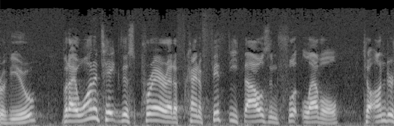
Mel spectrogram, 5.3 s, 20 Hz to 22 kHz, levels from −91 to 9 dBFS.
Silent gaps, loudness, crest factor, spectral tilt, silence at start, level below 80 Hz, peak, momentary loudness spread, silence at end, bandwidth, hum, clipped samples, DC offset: none; -17 LUFS; 14 dB; -5.5 dB/octave; 0 s; -46 dBFS; -2 dBFS; 9 LU; 0 s; 17 kHz; none; under 0.1%; under 0.1%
